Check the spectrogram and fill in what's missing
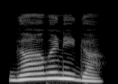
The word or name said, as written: ಗಾವಣಿಗ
